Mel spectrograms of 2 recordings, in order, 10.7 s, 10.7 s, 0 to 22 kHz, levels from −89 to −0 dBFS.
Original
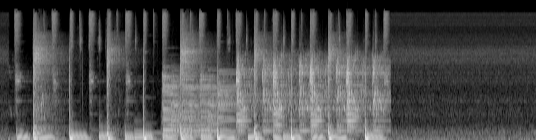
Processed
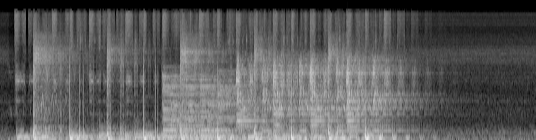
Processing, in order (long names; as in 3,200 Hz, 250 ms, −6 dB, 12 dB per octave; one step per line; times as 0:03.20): feedback delay that plays each chunk backwards 136 ms, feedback 71%, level −7.5 dB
